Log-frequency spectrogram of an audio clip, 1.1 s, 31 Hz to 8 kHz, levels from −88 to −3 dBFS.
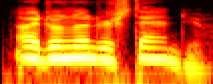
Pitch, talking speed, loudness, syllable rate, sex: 150 Hz, 225 wpm, -15 LUFS, 6.6 syllables/s, male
